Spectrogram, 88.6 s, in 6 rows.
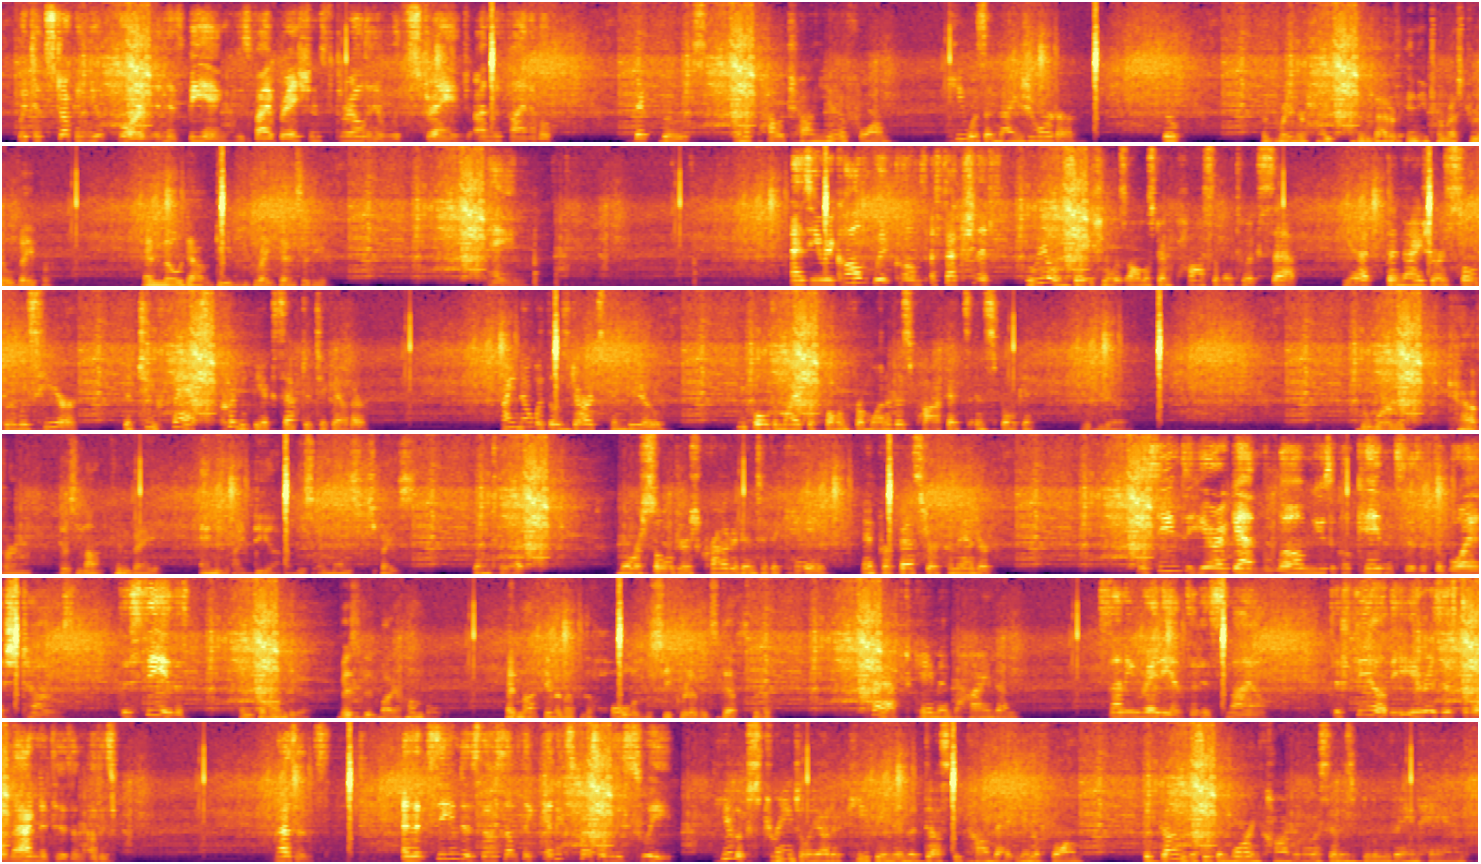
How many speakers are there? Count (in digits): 3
